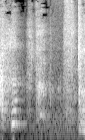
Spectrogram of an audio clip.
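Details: A short breathy intake, then a sharp explosive burst of air and a second quick burst: an ordinary sneeze from a K-pop idol.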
